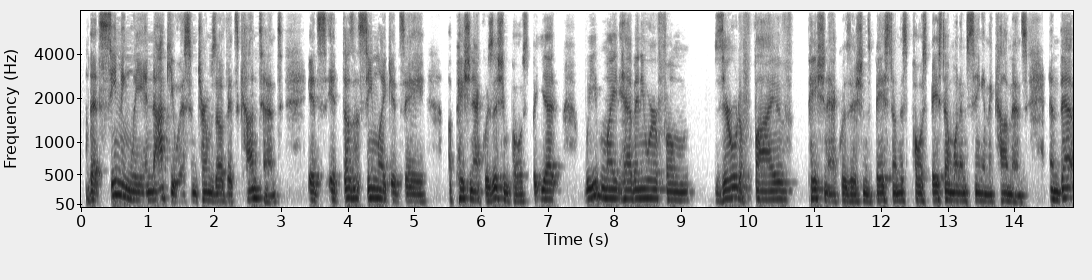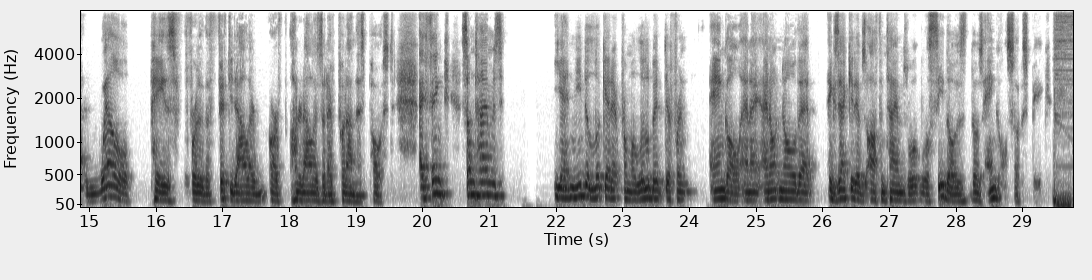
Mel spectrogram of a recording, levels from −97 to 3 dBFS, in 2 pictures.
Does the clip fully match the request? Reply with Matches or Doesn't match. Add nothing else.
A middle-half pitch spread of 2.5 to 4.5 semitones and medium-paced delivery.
Matches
